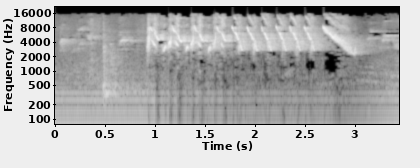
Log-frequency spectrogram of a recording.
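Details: Wild European goldfinch, newly caught, sings with a song described as error-free: a dense two-second volley of very high, tinkling, rapidly repeated notes ending in a downward slur, over a low hum.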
